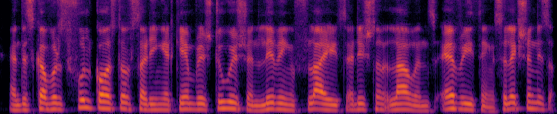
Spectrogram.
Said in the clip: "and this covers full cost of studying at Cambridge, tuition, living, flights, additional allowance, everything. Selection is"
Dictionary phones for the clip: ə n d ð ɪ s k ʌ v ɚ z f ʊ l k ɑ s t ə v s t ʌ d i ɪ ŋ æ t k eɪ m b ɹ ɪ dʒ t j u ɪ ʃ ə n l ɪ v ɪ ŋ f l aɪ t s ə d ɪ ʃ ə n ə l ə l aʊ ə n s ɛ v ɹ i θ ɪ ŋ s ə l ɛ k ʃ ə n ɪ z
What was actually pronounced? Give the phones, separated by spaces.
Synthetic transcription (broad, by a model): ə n d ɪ s k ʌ v ɚ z f ʊ l k ɑ s t ə v s t ʌ d i ɪ ŋ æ t k eɪ m b ɹ ɪ dʒ t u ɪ ʃ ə n l ɪ v ɪ ŋ f l aɪ t s ə d ɪ ʃ ə n ə l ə l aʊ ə n s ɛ v ɹ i t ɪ ŋ s ə l ɛ k ʃ ə n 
